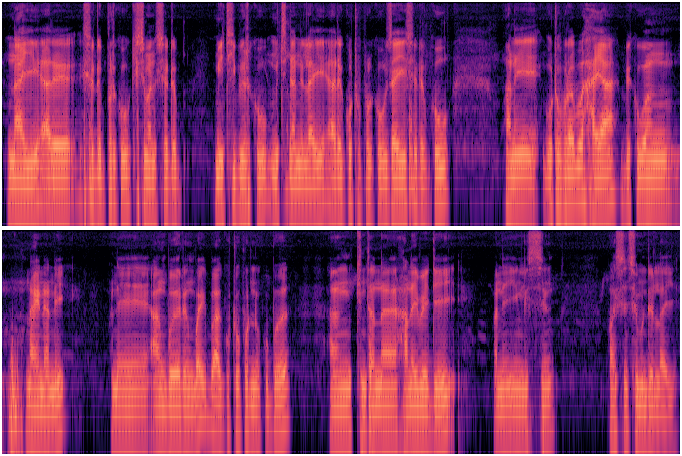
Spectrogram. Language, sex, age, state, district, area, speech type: Bodo, male, 45-60, Assam, Baksa, rural, spontaneous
